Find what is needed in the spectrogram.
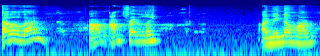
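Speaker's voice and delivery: high-pitched friendly hail; high, placating greeting to a looming creature; calling out. Acted. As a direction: call out high to show you mean no harm. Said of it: "I'll call out to".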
